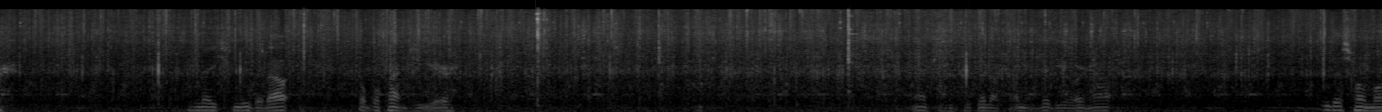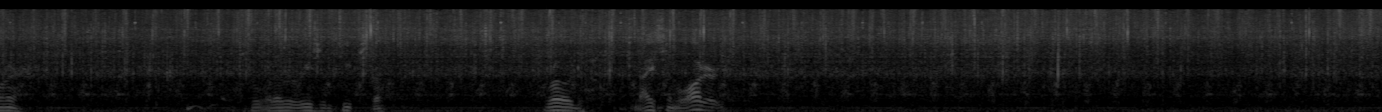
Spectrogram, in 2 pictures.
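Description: A dog's paws patter on gravel as it trots.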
